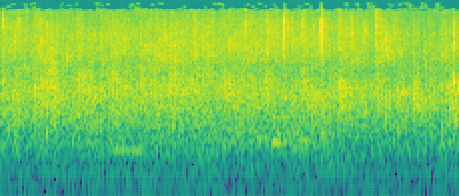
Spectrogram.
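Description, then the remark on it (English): A church audience claps steadily for several seconds, applauding the church board and staff for their work: a dense, even wash of many hands with no pauses and no talking over it. “And I would encourage you to give the board and the staff a round of applause for the work that they've done.”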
